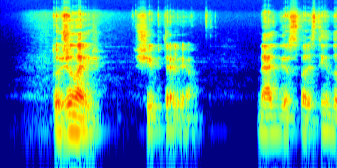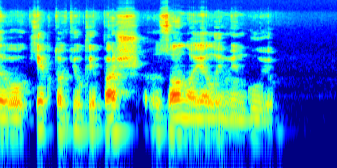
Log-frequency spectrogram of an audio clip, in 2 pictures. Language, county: Lithuanian, Kaunas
